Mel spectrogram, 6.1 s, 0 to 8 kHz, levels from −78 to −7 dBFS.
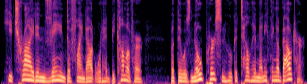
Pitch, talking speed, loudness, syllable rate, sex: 130 Hz, 235 wpm, -18 LUFS, 5.6 syllables/s, male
